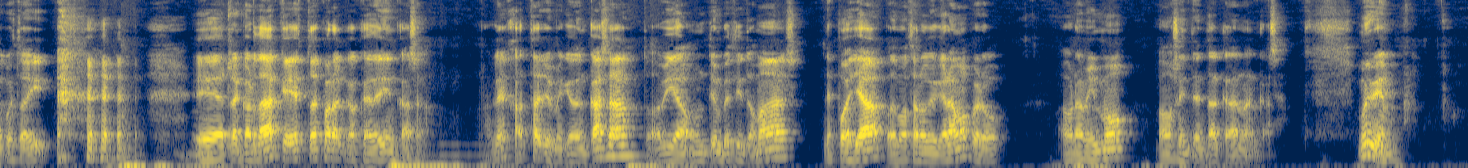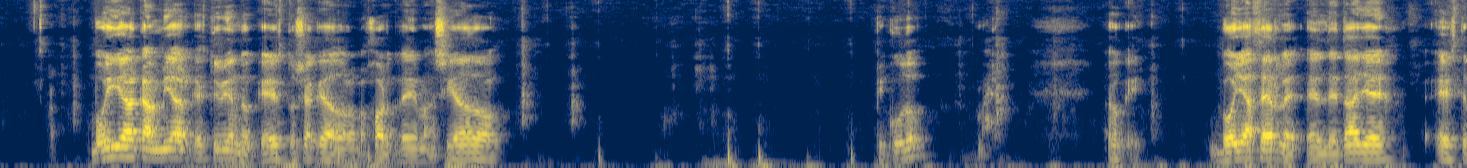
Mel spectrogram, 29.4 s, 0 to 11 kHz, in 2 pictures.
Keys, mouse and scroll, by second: 15.2 Tab, 17.6 click, 17.8 f, 18.2 click, 20.2 ctrl+middle click, 20.7-22.1 drag, 21.7 f, 24.4-29.3 ctrl+middle drag, 26.0 Tab.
